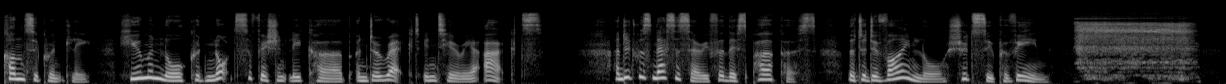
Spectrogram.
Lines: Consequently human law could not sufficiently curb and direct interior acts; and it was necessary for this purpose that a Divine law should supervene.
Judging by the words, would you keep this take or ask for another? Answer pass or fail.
pass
